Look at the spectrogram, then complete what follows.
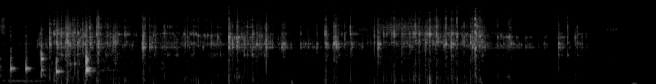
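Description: A hand rattle or shaker shaken in a fast stream of clicks, with a few short pitched notes in the first second, dying away about six seconds in as the music ends.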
